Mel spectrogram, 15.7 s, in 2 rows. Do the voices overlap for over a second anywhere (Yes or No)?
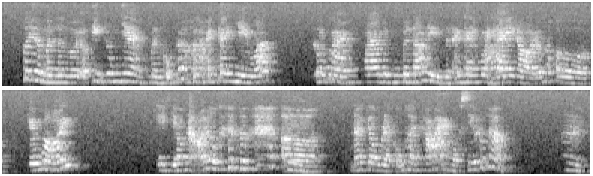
No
